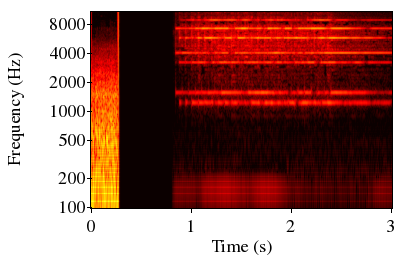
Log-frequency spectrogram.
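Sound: telephone ringing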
